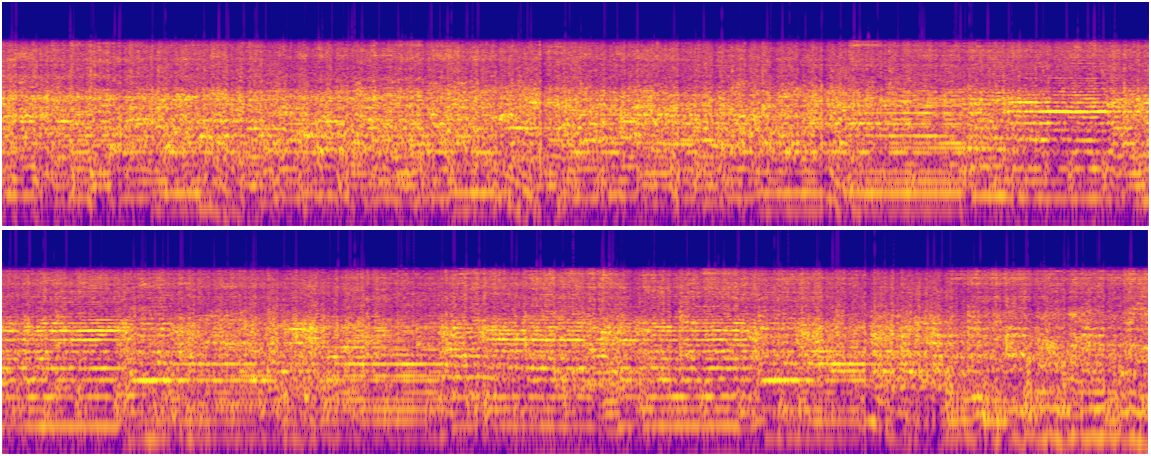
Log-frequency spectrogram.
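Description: Live rock band playing loud, with electric guitars, bass and a drum kit. Clearer held guitar notes come through about midway and again a little later.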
